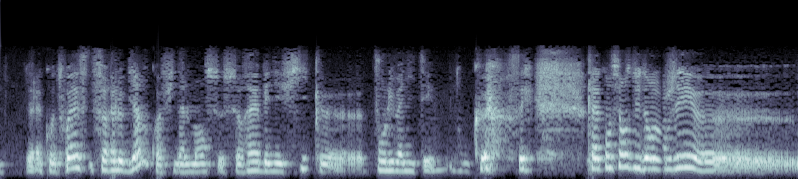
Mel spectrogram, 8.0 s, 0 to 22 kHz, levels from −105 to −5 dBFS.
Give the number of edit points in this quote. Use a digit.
1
